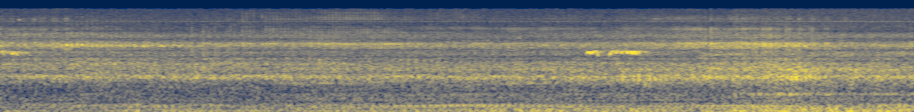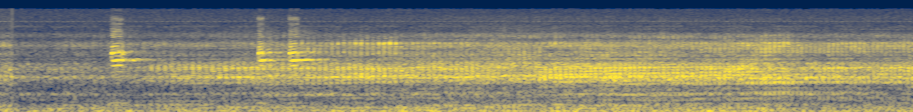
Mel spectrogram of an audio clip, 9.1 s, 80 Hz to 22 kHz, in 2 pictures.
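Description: Suzuki Thunder 125's single-cylinder four-stroke engine running as the motorcycle pulls away through traffic, its pitch rising as it accelerates, over a low rumble of wind and road noise on the on-bike camera.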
